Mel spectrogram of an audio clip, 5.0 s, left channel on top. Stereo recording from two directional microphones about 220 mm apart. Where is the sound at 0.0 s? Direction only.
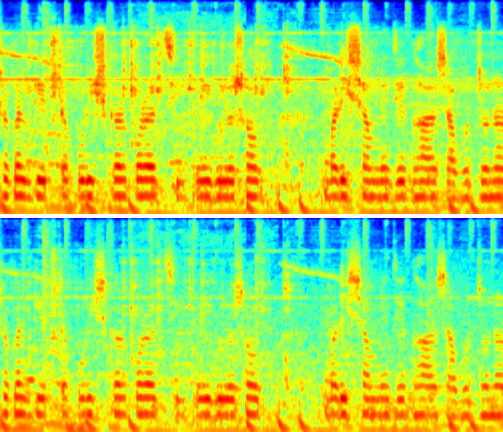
Centre (ahead or behind).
